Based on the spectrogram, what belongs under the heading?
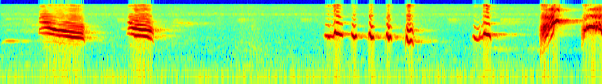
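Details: Long-tailed shrike master recording: two buzzy, harmonic rasping notes, a pause, then a quick stutter of clear chirps and a final harsh, rising note.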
